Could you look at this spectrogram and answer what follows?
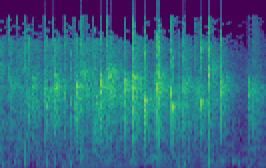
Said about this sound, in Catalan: un aplaudiment, va.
